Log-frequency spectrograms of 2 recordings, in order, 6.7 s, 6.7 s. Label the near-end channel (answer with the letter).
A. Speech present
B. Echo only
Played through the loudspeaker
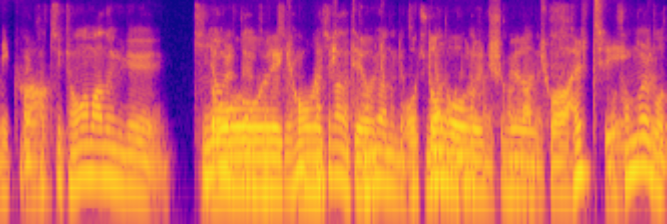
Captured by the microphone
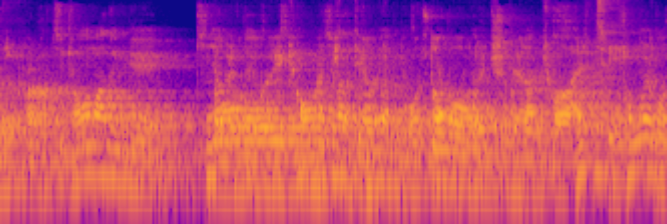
B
